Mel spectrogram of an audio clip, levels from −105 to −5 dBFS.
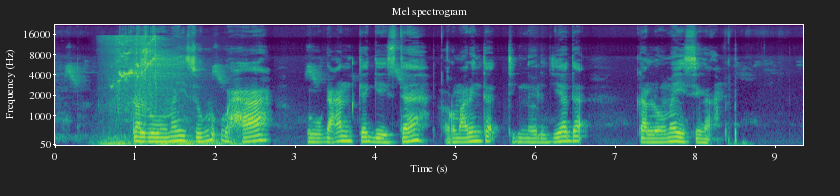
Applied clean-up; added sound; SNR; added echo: none; Squeak; 3 dB; none.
